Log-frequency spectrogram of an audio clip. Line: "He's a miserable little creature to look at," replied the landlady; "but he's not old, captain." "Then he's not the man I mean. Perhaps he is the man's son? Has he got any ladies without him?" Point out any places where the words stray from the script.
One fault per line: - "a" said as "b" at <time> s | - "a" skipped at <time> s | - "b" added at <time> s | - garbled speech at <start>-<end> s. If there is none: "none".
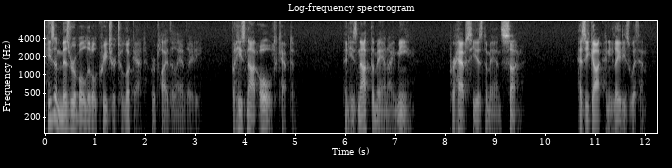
- "without" said as "with" at 11.7 s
